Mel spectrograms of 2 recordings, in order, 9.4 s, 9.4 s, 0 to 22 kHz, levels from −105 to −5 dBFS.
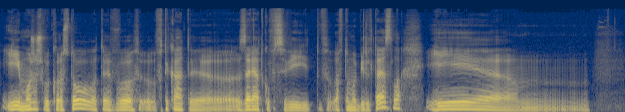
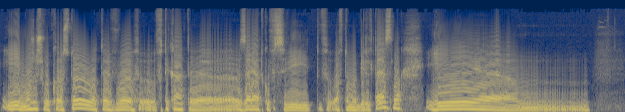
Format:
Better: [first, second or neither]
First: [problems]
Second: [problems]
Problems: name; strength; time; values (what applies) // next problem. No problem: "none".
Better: first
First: none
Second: distortion; heavy; 6 dB below the speech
